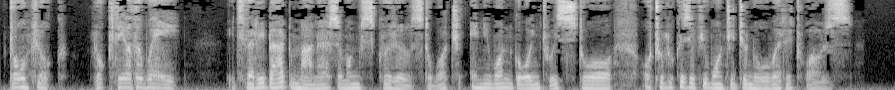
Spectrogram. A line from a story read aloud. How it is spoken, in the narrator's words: Truffle Hunter whispered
